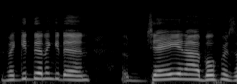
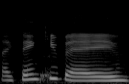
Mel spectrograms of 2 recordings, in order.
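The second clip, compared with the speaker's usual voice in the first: sad-sounding voice. Showing how to say a thank-you on request, sounding sad. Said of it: "you sounded so sad".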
